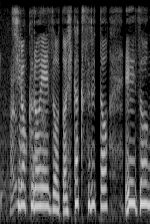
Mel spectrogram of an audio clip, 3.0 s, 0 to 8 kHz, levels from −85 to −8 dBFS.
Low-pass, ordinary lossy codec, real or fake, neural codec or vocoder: 7.2 kHz; none; real; none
